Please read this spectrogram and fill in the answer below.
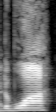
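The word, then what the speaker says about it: Du Bois: about it it's WB the boy WB the boy or de Bo depending on how you want to say it right he was so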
